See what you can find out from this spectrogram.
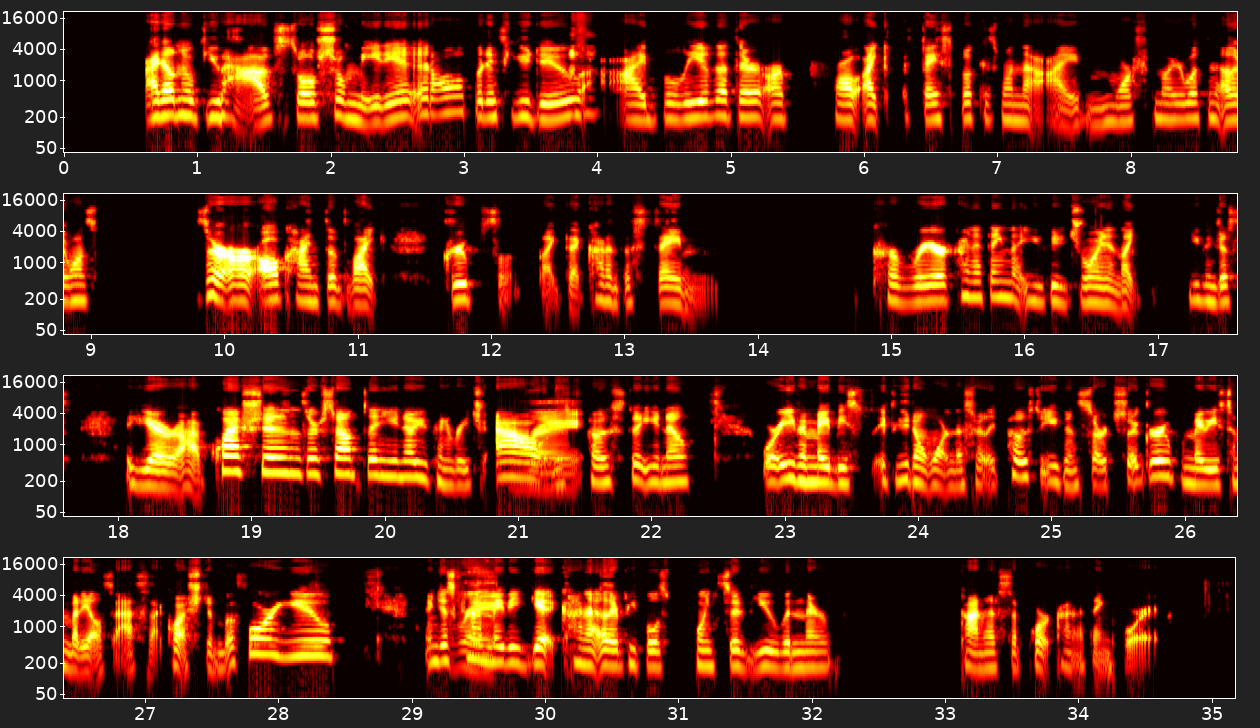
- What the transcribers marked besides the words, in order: none
- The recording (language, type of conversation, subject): English, advice, How should I prepare for a major life change?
